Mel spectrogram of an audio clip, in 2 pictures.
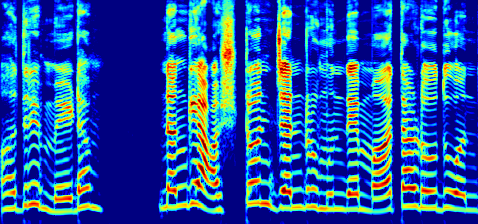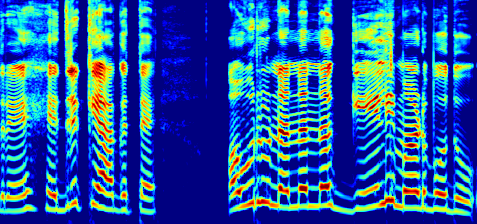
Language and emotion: Kannada, fearful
